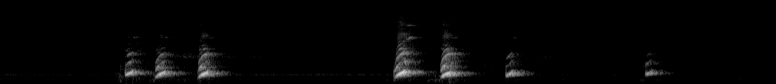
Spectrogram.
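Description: A sleeping dog barking in its sleep while dreaming: short, stifled barks, three in quick succession about a second in, three more about four seconds in, and one fainter one near the end.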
